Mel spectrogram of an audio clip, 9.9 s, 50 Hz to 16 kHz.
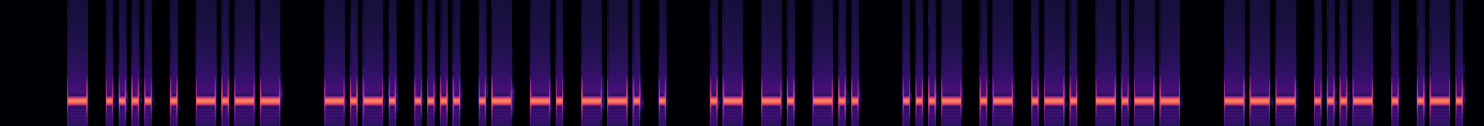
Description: Morse code, heard as a keyed tone, about 28 wpm, 700 Hz. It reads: THEY CHANGE AND VARY OVER
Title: Sentences from Top 1200 Words 28wpm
